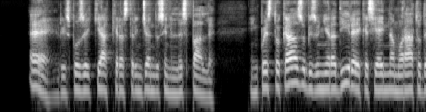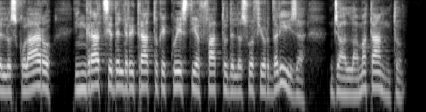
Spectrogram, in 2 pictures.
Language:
Italian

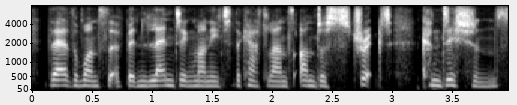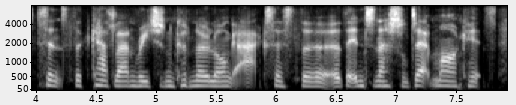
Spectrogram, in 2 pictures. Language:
English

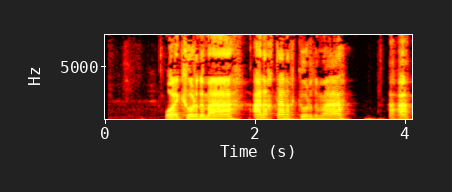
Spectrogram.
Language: Uzbek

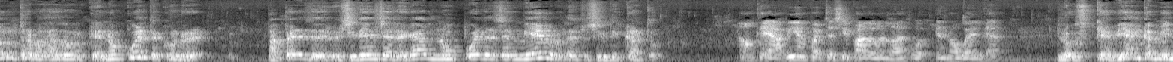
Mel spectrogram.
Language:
Spanish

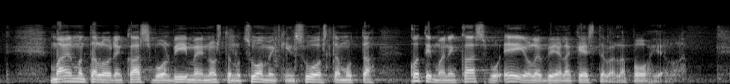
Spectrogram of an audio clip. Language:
Finnish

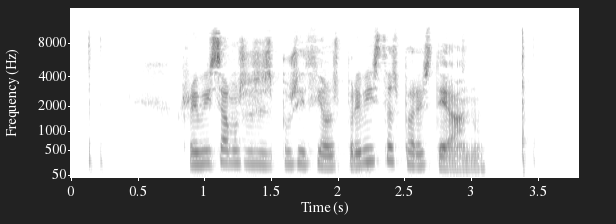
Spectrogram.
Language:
Galician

